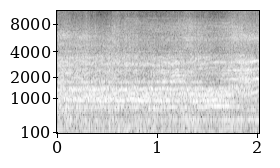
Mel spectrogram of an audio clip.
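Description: Large gospel mass choir singing loudly, the voices holding long notes together.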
